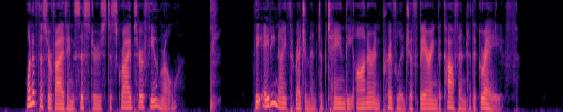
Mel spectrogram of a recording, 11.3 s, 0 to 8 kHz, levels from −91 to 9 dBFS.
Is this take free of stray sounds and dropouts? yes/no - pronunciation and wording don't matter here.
no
